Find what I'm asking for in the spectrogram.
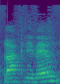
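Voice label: "Lag Rivaun", Romansh, sursilvan; Валензе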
